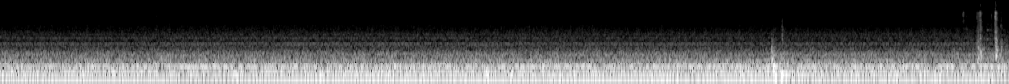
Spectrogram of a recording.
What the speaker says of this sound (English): The truck drives a lot better than it did before with the blown shocks.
